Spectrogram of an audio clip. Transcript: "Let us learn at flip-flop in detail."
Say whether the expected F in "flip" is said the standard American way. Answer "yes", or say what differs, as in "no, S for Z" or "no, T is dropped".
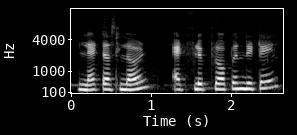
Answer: yes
